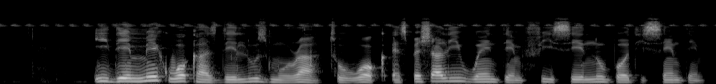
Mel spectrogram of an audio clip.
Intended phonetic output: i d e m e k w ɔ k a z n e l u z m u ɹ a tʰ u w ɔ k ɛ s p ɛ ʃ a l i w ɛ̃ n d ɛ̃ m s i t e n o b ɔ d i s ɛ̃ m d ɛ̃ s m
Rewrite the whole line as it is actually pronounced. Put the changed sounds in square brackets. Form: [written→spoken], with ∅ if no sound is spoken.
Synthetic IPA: i d e m e k w ɔ k a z [n→d] e l u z m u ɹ a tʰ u w ɔ k ɛ s p ɛ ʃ a l i w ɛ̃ n d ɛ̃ m [s→f] i [t→s] e n o b ɔ d i s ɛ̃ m d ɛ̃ [s→∅] m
